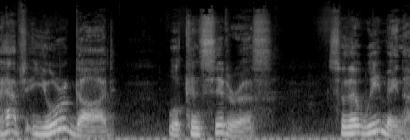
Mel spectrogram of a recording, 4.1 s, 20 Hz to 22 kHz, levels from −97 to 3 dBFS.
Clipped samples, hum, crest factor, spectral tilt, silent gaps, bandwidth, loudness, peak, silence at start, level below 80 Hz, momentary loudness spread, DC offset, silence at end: under 0.1%; none; 16 dB; -6.5 dB/octave; none; 17.5 kHz; -33 LUFS; -18 dBFS; 0 s; -48 dBFS; 15 LU; under 0.1%; 0 s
